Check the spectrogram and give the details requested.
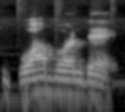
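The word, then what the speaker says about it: bois bandé: It's pronounced Boabonde.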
